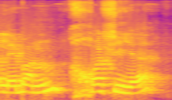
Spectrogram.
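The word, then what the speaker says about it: لِمَنْ خَشِيَ: নুন সাকিনের পরে খ আসলে কিভাবে উচ্চারণ করব। যালিকা লিমান খশিয়া রব্বাহু।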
